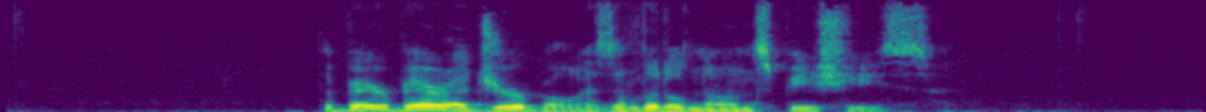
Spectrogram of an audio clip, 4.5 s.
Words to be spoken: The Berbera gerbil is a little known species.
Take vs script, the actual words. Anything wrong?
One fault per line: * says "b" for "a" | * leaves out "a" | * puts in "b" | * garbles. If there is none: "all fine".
all fine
